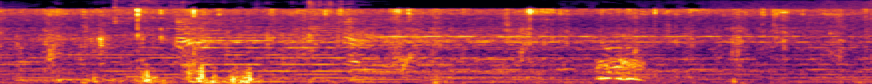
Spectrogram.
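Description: Background music with several held tones, over a few irregular low thumps clustered about a second in.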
